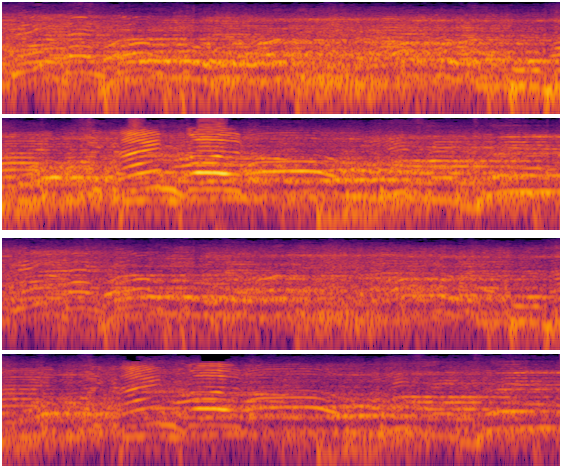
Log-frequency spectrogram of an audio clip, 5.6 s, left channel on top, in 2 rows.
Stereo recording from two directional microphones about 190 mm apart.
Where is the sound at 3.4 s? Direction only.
45° left (ahead or behind).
